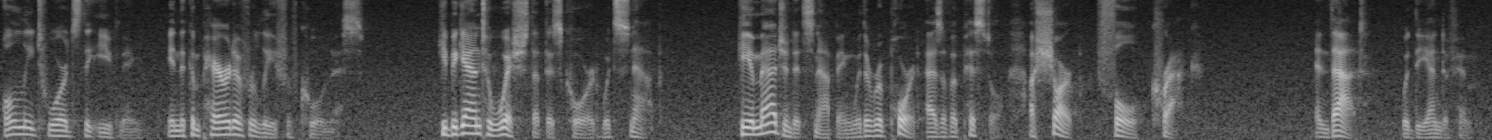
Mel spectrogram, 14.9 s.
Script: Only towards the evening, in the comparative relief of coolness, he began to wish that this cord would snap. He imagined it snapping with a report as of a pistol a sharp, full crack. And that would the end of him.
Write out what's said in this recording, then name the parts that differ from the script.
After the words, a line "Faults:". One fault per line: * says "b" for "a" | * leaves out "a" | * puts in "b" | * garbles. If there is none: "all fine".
Only towards the evening, in the comparative relief of coolness, he began to wish that this cord would snap. He imagined it snapping with a report as of a pistol a sharp, full crack. And that would the end of him.
Faults:
all fine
